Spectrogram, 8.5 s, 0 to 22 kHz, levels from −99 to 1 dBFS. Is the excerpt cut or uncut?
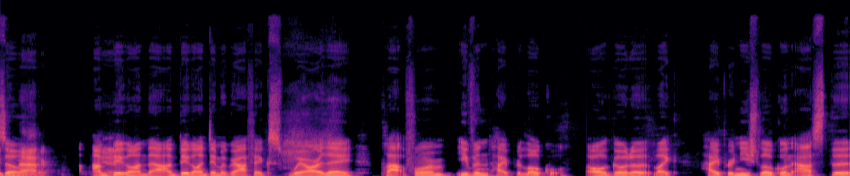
uncut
